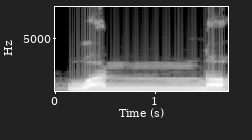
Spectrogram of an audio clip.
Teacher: اس را کے نیچے زیر ہے تو اس را کو باریک پڑھیں گے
